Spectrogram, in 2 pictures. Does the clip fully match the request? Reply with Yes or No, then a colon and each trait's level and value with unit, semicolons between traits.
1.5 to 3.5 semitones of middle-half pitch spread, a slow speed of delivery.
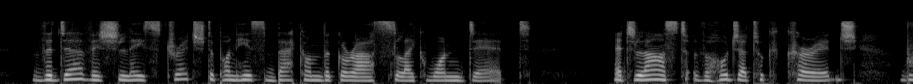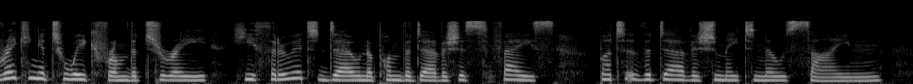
Yes: narrow, 2.6 semitones; slow, 130 wpm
